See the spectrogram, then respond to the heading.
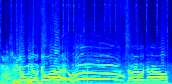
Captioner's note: cheers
